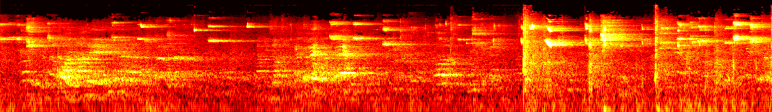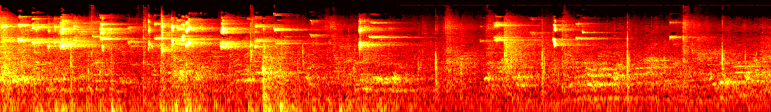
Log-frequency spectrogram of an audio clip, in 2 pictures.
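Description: Badminton racket strikes on a shuttlecock, sharp and spaced a second or more apart, with sports shoes squeaking on the wooden court floor, in a large echoing hall.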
